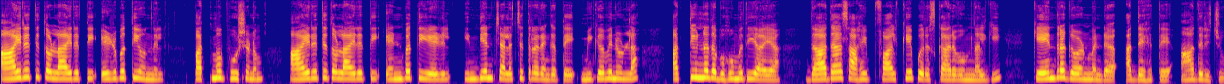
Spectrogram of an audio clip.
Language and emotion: Malayalam, neutral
